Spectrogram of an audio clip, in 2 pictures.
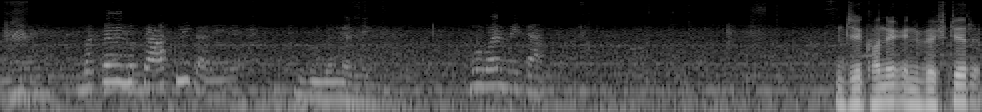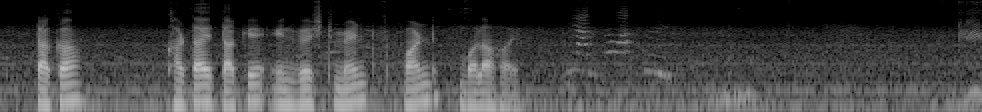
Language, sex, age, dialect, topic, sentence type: Bengali, male, 36-40, Standard Colloquial, banking, statement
